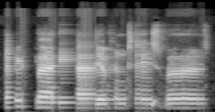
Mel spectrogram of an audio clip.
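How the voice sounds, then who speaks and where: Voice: mid-range voice, flat delivery, a little fast, creaky, highs cut off, loud music behind the voice. Teasing, blunt voice in casual chat. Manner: teasing, laughs along, blunt opinions. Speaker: friend in group chat.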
